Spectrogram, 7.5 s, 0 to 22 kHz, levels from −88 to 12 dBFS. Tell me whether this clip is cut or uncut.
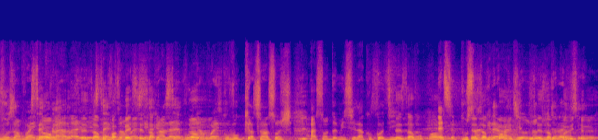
uncut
